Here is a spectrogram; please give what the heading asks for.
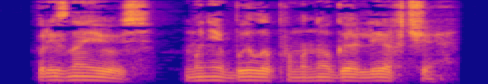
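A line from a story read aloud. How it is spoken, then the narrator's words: Wistful sigh. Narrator (Russian): вздохнул Курт тоскливо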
